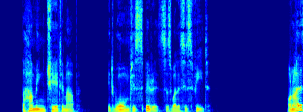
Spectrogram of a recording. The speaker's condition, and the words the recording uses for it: None; typical speech.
